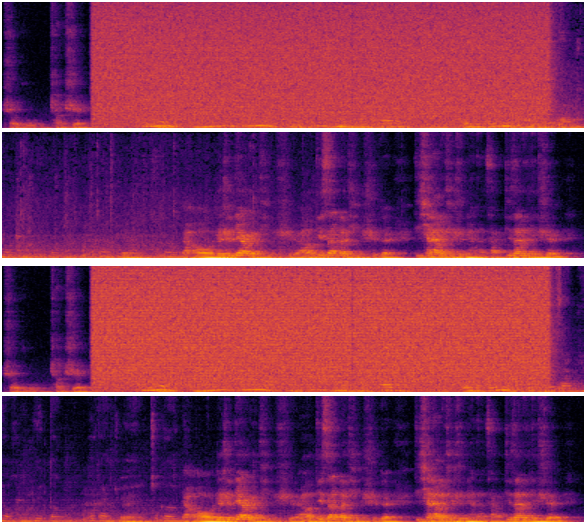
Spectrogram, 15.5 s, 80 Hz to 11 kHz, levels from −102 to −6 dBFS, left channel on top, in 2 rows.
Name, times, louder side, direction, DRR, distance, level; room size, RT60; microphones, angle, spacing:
voice 1, 0.0-1.1 2.0-2.2 6.1-6.3 8.9-9.1 9.3-9.6 10.1-15.1, equal, 30° left, -8 dB, 2.6 m, -28 dB
sound 1, 1.2-7.3, right 4 dB, 15° right, 0.4 m, -29 dB
voice 2, 1.8-10.2 12.3-12.4 15.1-15.2, right 1 dB, 75° right, 8 dB, 0.8 m, -37 dB
sound 2, 2.4-13.2, left 5 dB, 65° left, 0.4 m, -37 dB
10.5 x 4.7 x 5.1 m, 0.64 s
head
